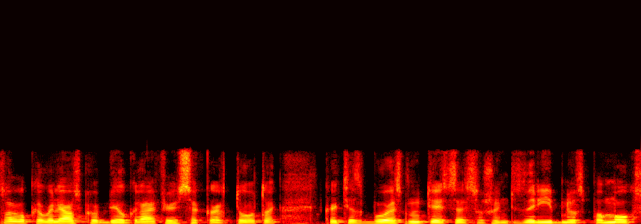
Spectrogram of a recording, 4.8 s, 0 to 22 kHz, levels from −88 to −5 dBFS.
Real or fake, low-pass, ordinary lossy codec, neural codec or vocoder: fake; 7.2 kHz; AAC, 64 kbps; codec, 16 kHz, 2 kbps, X-Codec, HuBERT features, trained on balanced general audio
